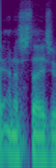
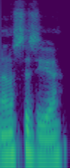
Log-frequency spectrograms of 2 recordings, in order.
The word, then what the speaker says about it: Anastasia: of books called Anastasia in English we'd Say Anastasia but it's pronounced in Russian Anastasia yeah well look at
